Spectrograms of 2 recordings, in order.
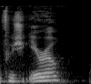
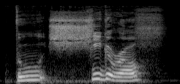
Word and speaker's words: Fushiguro: At the high school, on the track field, Maki and Panda are training Kuwasaki and Fushiguro. Fushiguro.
